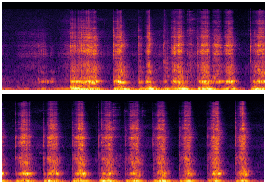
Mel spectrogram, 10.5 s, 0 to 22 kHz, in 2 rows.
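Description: Hand file rasping across the steel spine of a knife held in a vise, about fifteen strokes at roughly two a second, starting about a second and a half in. The spine is being filed square to a 90-degree edge for striking a ferro rod.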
